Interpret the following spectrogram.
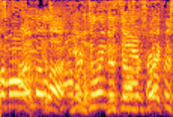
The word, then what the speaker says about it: Kamala: Let me actually pronounce her name right. Kamala Harris. If Kamala. You said it was Nancy. It's Kamala.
